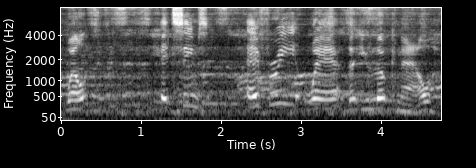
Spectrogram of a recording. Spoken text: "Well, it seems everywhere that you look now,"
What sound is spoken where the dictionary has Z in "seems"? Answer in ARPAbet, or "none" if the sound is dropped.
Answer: Z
